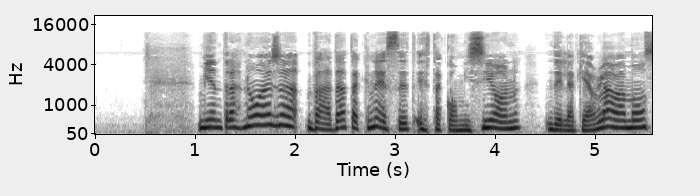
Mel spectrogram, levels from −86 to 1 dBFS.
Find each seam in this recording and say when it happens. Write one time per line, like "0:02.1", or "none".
none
